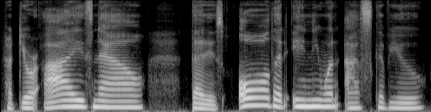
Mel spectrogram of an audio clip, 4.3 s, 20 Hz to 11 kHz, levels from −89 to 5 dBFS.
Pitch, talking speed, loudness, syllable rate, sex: 170 Hz, 180 wpm, -16 LUFS, 4.3 syllables/s, female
